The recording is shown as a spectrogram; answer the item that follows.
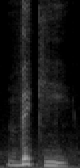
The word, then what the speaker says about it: V.I.C.I: transistors by the way i'm vici pronounced vicky my creator was vivi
